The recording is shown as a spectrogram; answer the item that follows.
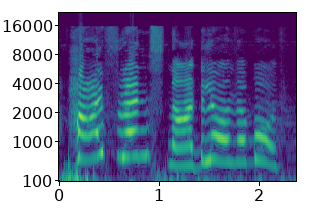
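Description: A young girl's loud, high-pitched voice in about five drawn-out syllables with sliding pitch, half sung.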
